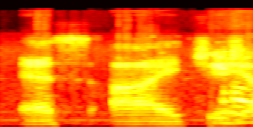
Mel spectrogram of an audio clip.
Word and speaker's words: Sijan: I don't know how to say it. Shazan? S-J-A-N. Jean? S-I-J-A-N. Oh, it's an I. Sijan.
